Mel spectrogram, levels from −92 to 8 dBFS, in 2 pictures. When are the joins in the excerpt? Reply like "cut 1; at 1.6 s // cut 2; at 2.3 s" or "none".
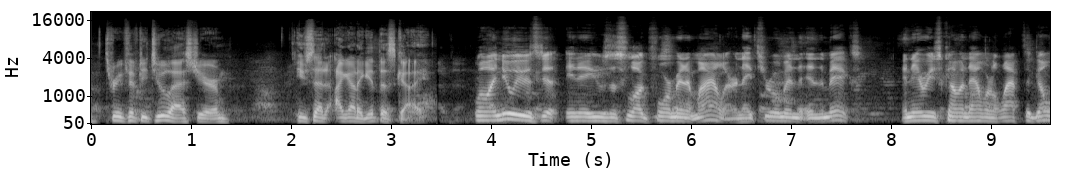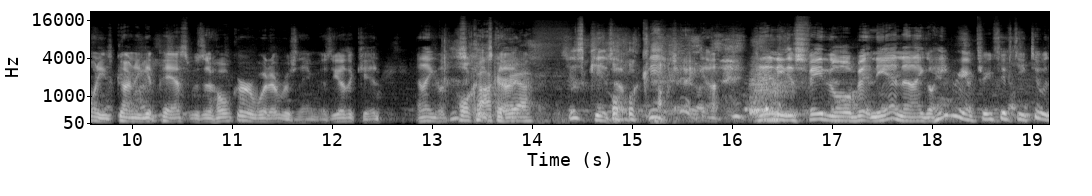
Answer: cut 1; at 3.8 s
